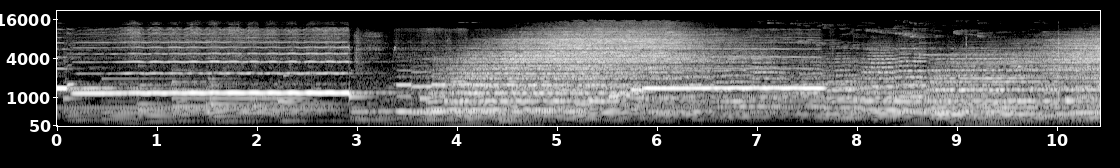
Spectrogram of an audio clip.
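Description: Marching band playing: woodwinds hold a high sustained note over soft chords, then after a short break about three seconds in the full band enters with low brass underneath and swells in a crescendo.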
